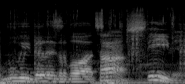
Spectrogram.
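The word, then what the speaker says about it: Stephen: Someone I consider to be one of the most evil movie villains of all time, Steven. But throughout this video, I call him Stefan because it's spelled Stefan.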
